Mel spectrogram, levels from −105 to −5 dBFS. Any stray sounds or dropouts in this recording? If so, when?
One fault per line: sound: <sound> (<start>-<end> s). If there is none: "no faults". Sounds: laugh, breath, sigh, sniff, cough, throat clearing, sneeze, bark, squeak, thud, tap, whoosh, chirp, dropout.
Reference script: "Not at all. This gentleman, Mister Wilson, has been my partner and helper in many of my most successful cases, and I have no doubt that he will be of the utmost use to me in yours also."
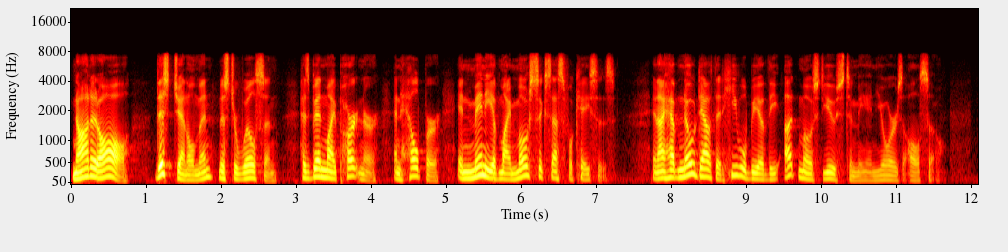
no faults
